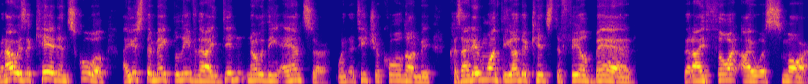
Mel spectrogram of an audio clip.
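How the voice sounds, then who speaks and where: Speaking with a New York accent, a man talks at a fairly quick pace. His pitch is high, with ordinary pitch variation. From New York City (the Bronx). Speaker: motivational speaker. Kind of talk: motivational talk.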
